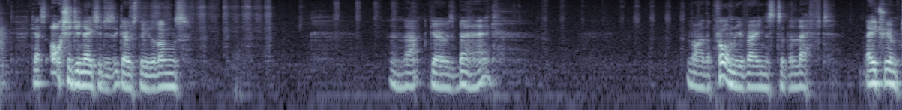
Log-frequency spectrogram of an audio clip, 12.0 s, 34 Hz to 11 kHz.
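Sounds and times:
marker pen scribbling on paper: 0:01.7 - 0:03.7, 0:04.4 - 0:05.4, 0:07.2 - 0:10.1.

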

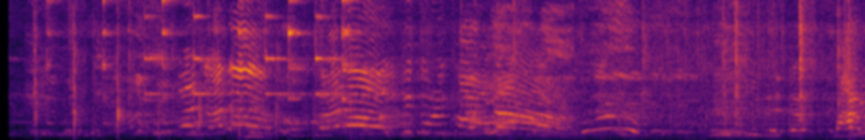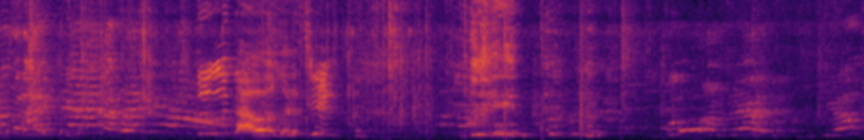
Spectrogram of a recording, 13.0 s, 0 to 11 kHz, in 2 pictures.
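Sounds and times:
children shouting excitedly: 0:01.0 - 0:12.9.

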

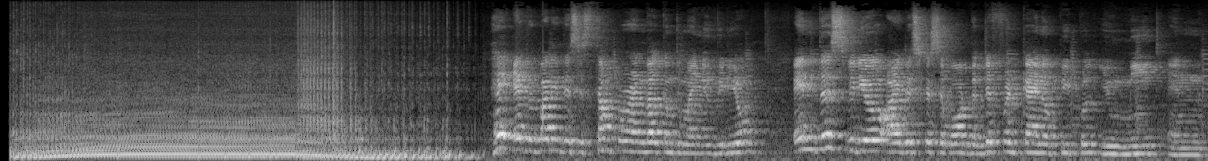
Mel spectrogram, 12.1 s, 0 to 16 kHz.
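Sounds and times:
engine rising in pitch: 0:00.1 - 0:04.8.

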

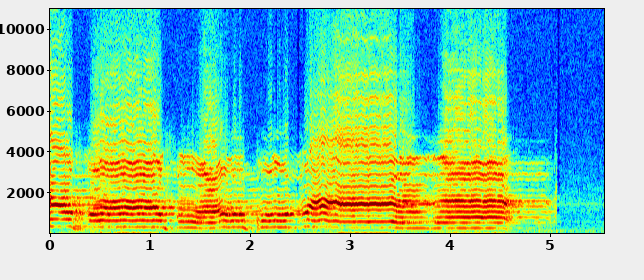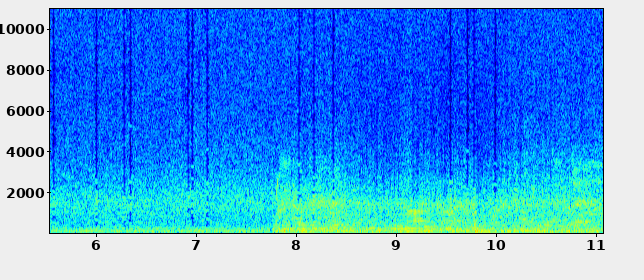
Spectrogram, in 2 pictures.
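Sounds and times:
man reciting: 0:00.0 - 0:05.1
old recording hiss: 0:00.0 - 0:11.0.

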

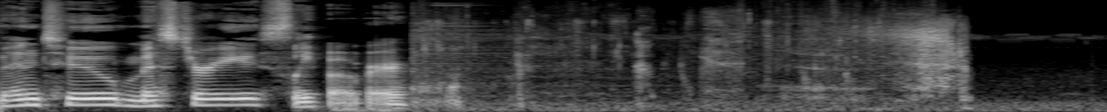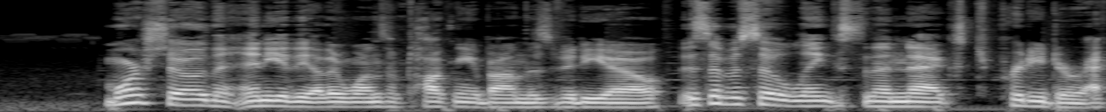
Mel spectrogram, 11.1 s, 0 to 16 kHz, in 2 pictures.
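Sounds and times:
wet chewing and smacking: 0:02.1 - 0:04.9.

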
